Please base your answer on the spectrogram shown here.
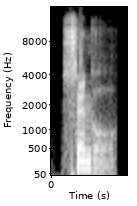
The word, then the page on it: sendal: British English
